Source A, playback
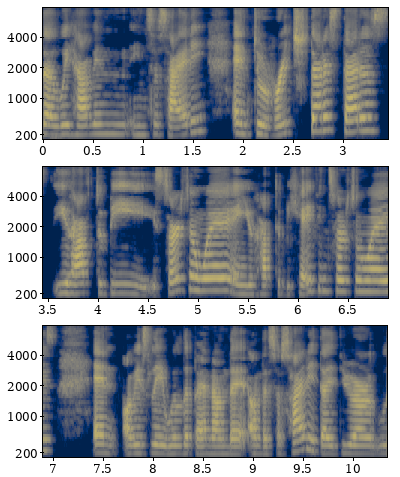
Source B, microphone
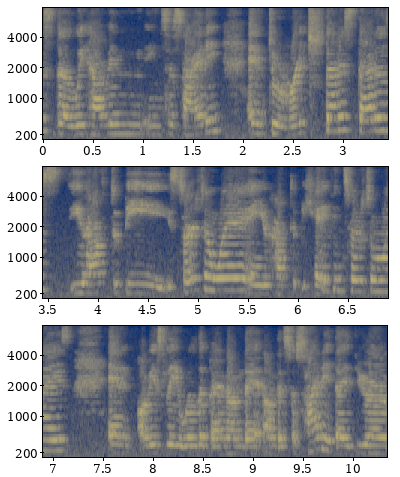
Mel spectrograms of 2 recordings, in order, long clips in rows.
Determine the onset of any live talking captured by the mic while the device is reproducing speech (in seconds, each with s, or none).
none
